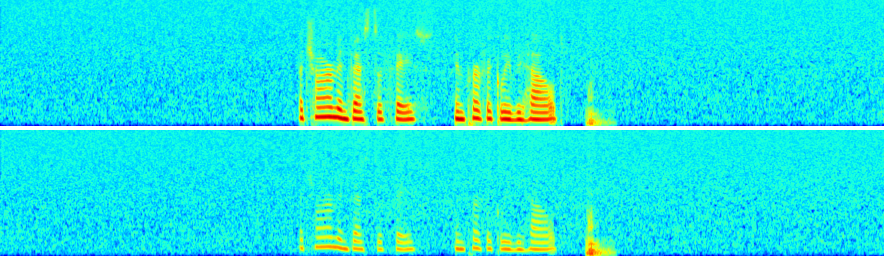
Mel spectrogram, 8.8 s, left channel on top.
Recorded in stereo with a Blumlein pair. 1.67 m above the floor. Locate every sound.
3.0 s a woman speaking: 40° left; by 5.6 s 35° left
5.8 s knocking: 70° right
